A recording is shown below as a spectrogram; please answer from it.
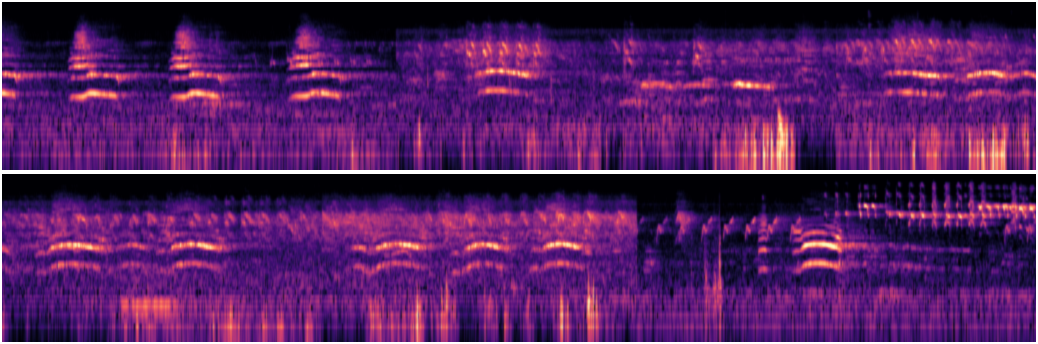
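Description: Indian peafowl calling in series of short, arching calls, several in quick succession and repeated throughout, with smaller birds chirping densely behind for much of it.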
